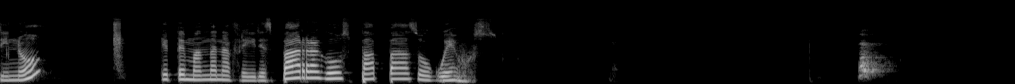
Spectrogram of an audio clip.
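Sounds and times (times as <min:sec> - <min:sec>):
speech: 0:00.0 - 0:00.5, 0:01.6 - 0:05.0
single short dog bark: 0:08.6 - 0:09.1.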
